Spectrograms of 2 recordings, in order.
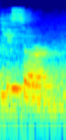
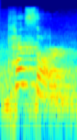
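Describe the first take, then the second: First: The first vowel sounds like 'ee'. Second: The first vowel sounds like 'eh'. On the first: "또 다른 그 스테이트에서는 티솔이라고도 해요" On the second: "이게 발음을 테솔"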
